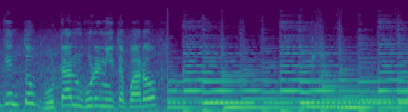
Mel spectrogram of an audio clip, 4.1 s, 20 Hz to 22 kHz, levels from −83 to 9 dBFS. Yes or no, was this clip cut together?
yes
